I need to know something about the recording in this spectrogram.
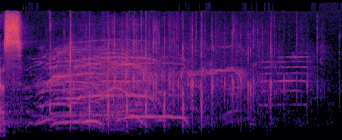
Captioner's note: attendees cheering and clapping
